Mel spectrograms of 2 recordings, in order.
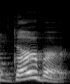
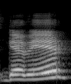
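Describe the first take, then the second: First: Gerber with English er vowels; English pronunciation. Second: Gerber with hard G, eh vowels, stress at the end; Spanish-style pronunciation. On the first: Teacher rejecting the wrong name, Gerber with English er sounds. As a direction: say Gerber like the baby food brand. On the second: Teacher giving the student's real name, Gerber as geh-BEHR. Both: Shown as a demonstration. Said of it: "it still is not no Gerber".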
